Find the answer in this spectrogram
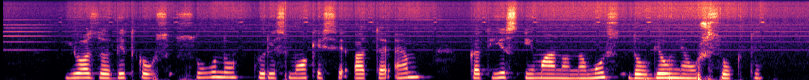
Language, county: Lithuanian, Klaipėda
